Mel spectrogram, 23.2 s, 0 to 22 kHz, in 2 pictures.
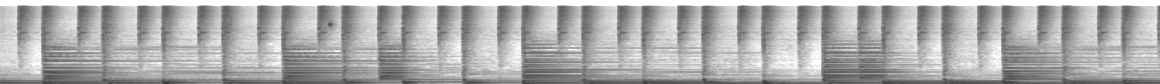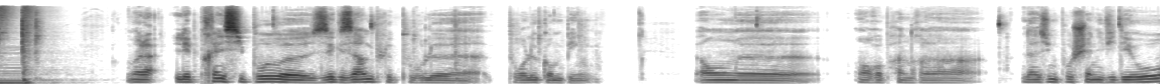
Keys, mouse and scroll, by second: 2.3 click, 11.8 space, 13.1 ctrl+scroll down 2, 14.3 click, 17.9 ctrl+scroll up 2, 19.1-21.7 drag, 22.7-23.2 drag.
